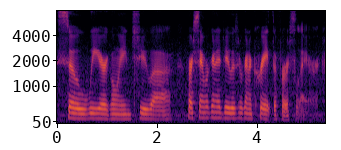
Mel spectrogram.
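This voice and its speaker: A woman speaks with a very deep, low pitch over noticeable background noise. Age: 40s. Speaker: video tutorial creator. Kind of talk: tutorial. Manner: casual, with fillers.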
